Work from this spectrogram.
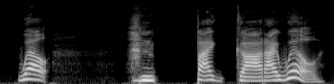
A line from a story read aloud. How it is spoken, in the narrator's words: he exclaimed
